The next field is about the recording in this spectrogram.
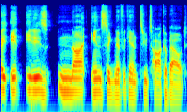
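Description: On a very clean recording with a silent background, a man speaks at a very slow pace with ordinary pitch variation. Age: 20s. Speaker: whiskey podcaster and musician. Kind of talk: casual chat.

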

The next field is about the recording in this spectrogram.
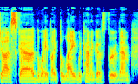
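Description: The woman speaks with vocal fry. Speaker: podcast co-host. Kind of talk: casual chat.

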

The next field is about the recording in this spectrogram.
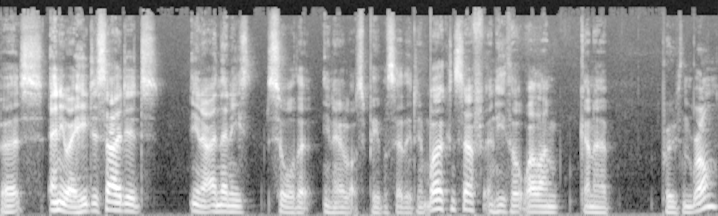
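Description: A man with a fairly low pitch and an English accent talks at a very fast pace with ordinary pitch variation, on a very clean recording with a silent background. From England. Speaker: sailor and guest. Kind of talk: casual interview chat. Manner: conversational, humorous.

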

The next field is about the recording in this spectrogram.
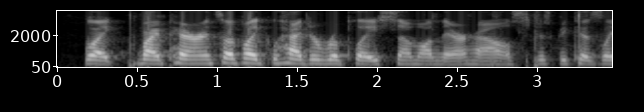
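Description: Heard in a dry, close recording with no echo, a woman with an American accent talks at a moderate pace and medium pitch. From US South, North Carolina (Moore County). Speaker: architecture blogger. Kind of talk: casual chat. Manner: animated.

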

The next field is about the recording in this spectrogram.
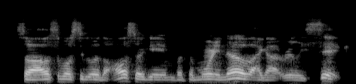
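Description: Very fast speech from a man with an American accent, medium pitch and fairly even intonation. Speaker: pro basketball player. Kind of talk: casual chat.

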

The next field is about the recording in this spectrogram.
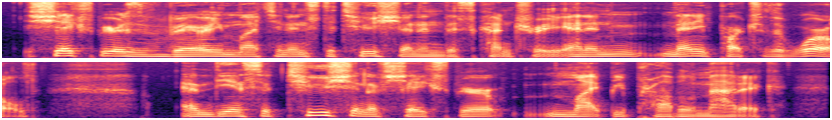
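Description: This man has a Spanish accent and a dark, mellow tone at a fairly low pitch. He talks at a fairly quick pace with ordinary pitch variation. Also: very clean recording, silent background. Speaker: theater director. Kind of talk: interview.

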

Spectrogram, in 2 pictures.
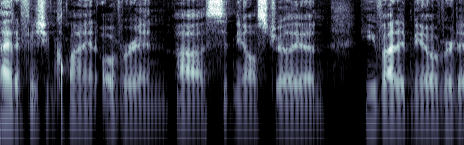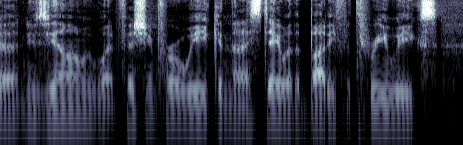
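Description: A man with an American accent, fairly low in pitch, monotone and flat, at a very fast pace with hardly any pauses. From US Midwest, Illinois. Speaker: hunting photographer and fishing guide. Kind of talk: casual chat.

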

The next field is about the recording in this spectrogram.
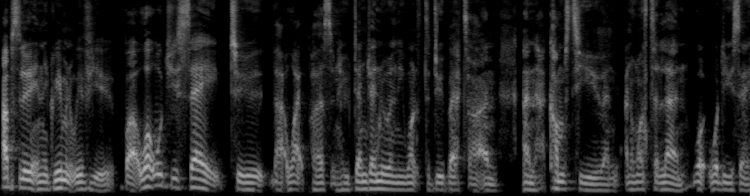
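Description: A man with a normal speaking voice talks at a fairly quick pace, fairly low in pitch. His pitch variation is ordinary, and the recording is very clean with a silent background. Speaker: podcast host. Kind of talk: interview conversation. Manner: thoughtful, hedging with filler words.

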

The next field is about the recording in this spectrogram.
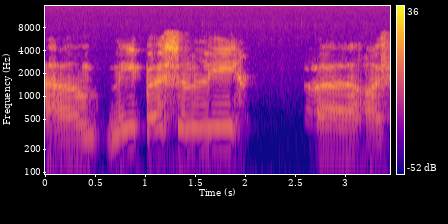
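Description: A man talks with ordinary pitch variation while noticeable background noise runs underneath. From Italy. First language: Italian. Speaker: rock drummer. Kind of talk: interview. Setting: phone call. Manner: halting, repeating words.

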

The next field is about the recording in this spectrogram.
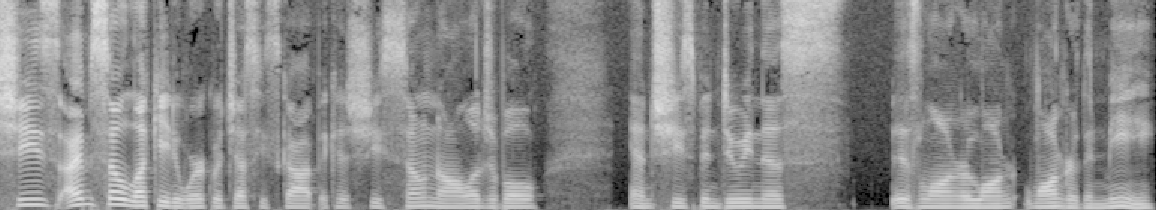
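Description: A woman with a very deep, low pitch and a dark, mellow tone talks at a moderate pace with ordinary pitch variation, recorded very cleanly against a silent background. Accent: American. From Los Angeles, California. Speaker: radio host. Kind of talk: casual interview chat. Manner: friendly, conversational.

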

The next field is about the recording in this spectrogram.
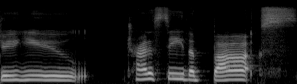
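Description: This is a woman speaking in a plain, everyday voice. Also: very clean recording, silent background. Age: 20s. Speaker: podcast host, first grade teacher. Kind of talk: solo podcast monologue. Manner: casual, unedited with frequent fillers.

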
